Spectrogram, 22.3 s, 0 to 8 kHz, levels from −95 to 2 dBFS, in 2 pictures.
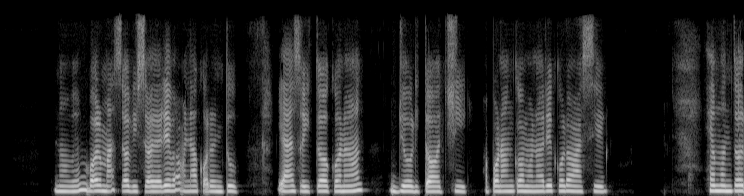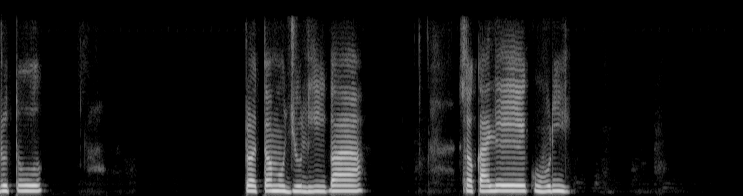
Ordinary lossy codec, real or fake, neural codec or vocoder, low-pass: AAC, 48 kbps; real; none; 7.2 kHz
